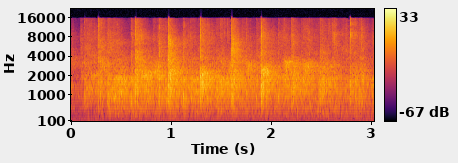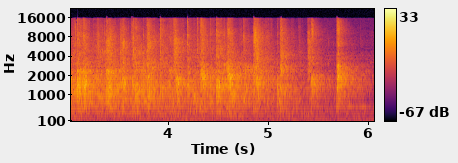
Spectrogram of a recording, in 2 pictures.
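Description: Audience applauding, starting at once and loudest in the first couple of seconds, then thinning out and stopping just before the end.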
